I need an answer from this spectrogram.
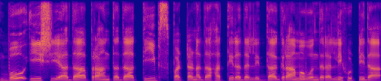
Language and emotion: Kannada, neutral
